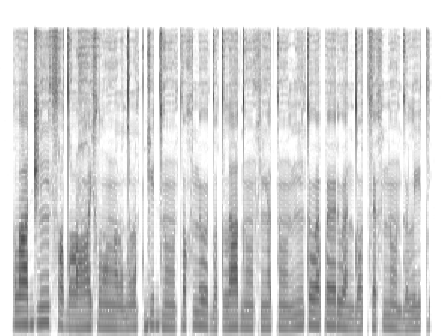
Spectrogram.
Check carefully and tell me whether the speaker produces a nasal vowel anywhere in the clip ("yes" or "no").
yes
